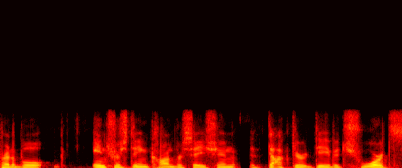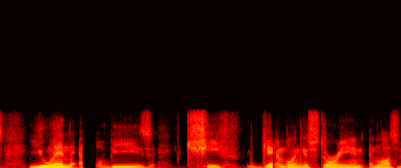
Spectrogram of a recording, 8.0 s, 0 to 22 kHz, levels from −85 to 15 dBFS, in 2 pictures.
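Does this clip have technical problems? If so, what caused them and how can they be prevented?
Yes. The speech was carried by the AMR wideband (HD Voice) codec at one of its two lowest rates, which fits 8.85 kbit/s. With so few bits for the pulse-driven vocal tract model, the speech sounds plainly rough and raspy throughout. Keeping the call at 12.65 kbit/s or above prevents this.

Lost AMR speech frames: radio errors corrupted frames, and the decoder then stretched the last good pitch and vocal tract settings with falling gain. From 2.40 to 2.55 s and from 4.83 to 5.06 s the sound drops to near silence, which fits runs of about five and seven lost frames. From 6.73 to 6.88 s there is a brief dip, pointing to a single lost frame. Better radio coverage and stronger error protection on the link prevent these gaps.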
